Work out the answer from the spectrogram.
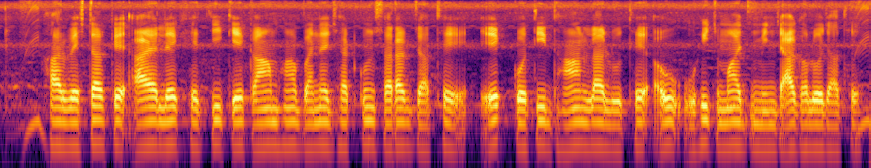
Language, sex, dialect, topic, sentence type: Chhattisgarhi, male, Western/Budati/Khatahi, agriculture, statement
